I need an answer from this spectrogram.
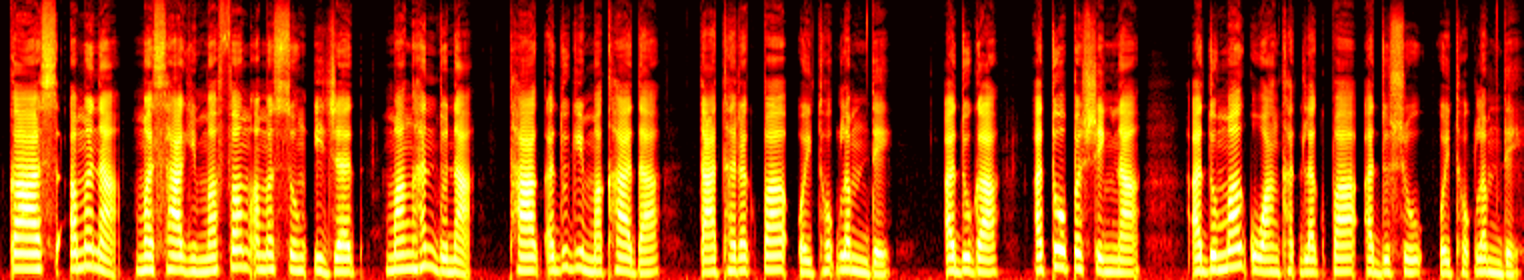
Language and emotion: Manipuri, neutral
